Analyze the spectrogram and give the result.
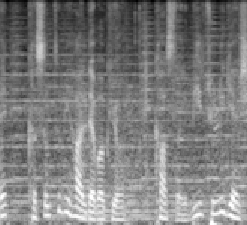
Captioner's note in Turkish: Kapı açılma sesi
